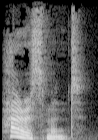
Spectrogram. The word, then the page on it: harassment: British English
